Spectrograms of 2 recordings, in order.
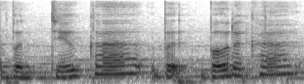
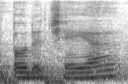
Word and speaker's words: Boudica: And it's the Boudica. I can never pronounce it because I always want to pronounce it Bodicea or Bodicea, but that's not the correct way.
